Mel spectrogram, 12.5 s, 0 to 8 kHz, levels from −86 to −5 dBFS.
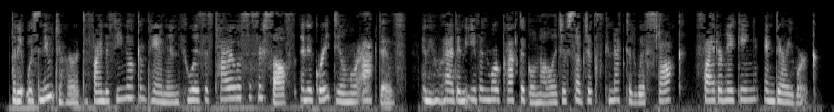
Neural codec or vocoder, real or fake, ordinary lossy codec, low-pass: codec, 32 kHz, 1.9 kbps, SNAC; fake; MP3, 24 kbps; 7.2 kHz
